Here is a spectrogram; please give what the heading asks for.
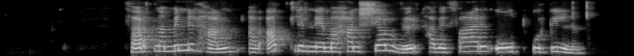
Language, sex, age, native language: Icelandic, female, 30-39, Icelandic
